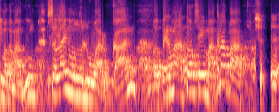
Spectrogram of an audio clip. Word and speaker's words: Perma: Sudah jelas ya, Perma ya, bukan sperma ya.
